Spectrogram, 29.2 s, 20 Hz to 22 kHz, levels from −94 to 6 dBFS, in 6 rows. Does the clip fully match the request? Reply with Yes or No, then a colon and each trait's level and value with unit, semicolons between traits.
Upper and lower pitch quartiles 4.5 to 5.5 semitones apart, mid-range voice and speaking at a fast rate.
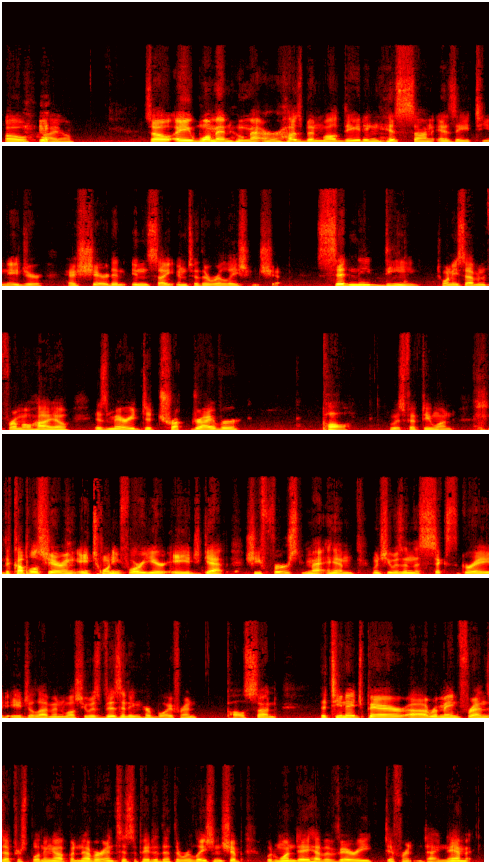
No: average, 4.8 semitones; medium, 150 Hz; average, 180 wpm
